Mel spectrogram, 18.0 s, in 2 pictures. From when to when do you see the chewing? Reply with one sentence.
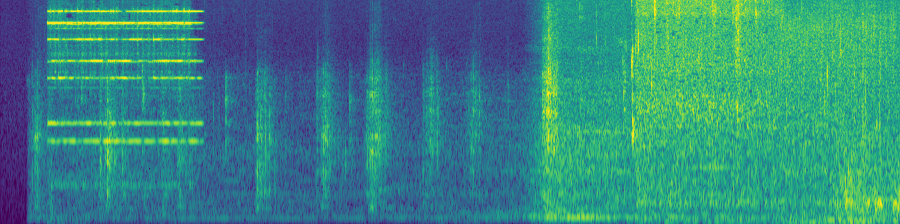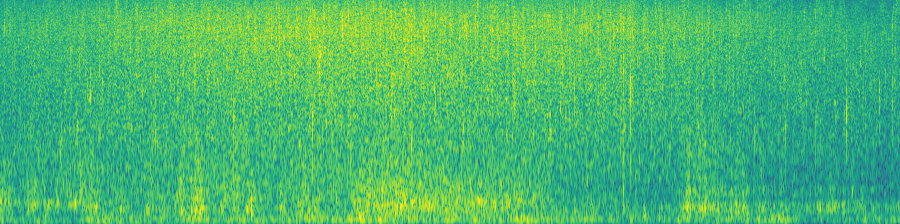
You can hear the chewing from 0.2 to 6.5 s.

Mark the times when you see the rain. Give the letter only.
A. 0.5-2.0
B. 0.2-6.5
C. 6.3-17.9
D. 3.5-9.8
C.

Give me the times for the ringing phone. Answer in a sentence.
The ringing phone can be heard from 0.5 to 2.0 s.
